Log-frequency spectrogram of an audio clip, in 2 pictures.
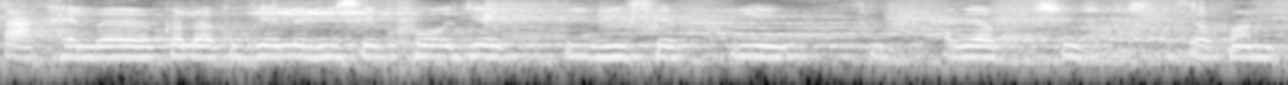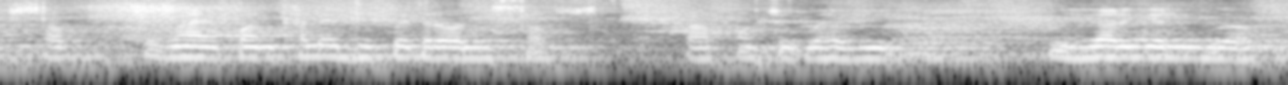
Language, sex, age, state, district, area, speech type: Maithili, female, 60+, Bihar, Supaul, urban, spontaneous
